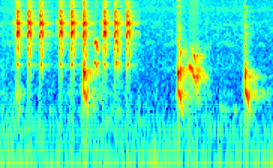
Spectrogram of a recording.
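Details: Bird lure of mandar rail and watercock sounds: a quick burst of evenly spaced clipped harmonic notes, then three slurred descending 'kok' calls with a brief squawk between them.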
